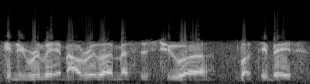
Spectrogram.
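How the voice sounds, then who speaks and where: A man's voice: lowish voice, monotone, fairly quick, bright, forceful tone, slight background noise. A man working as a clerk, plain-spoken and deferential, talking on a phone call patched through radio. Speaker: military work center phone clerk. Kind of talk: informal phone call relayed over radio.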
